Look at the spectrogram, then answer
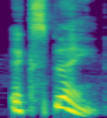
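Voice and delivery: usual speaking voice

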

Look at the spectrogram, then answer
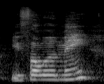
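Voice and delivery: ordinary delivery

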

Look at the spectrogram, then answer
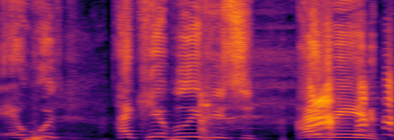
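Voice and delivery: put-on high, loud drunken amazement; building to a loud, laughing mock awe; overwhelmed drunk. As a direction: imitate a drunk who can't get over it. Drunk man overcome with amazement, retold.

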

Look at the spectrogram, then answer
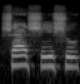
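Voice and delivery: ordinary delivery

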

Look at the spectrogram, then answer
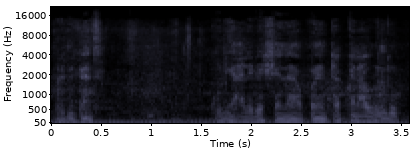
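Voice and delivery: low, soft, secretive murmur; furtive undertone. Acted. Urging the visitor to finish before anyone comes, furtive undertone. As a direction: keep it down, for one listener only. Furtive proposal after asking for hush.

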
